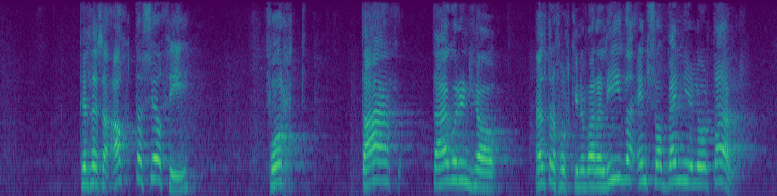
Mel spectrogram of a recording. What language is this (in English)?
Icelandic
